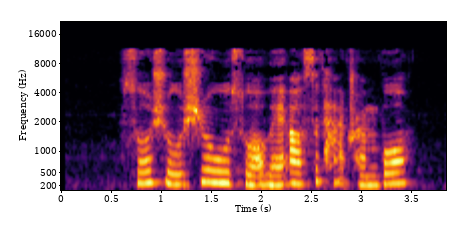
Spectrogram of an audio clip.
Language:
Chinese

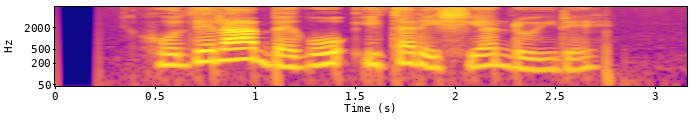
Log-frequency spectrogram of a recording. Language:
Kikuyu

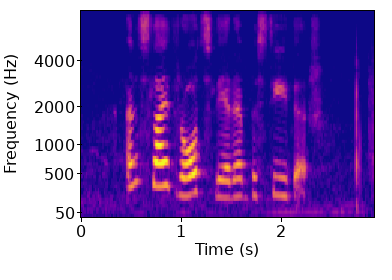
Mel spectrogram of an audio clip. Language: Afrikaans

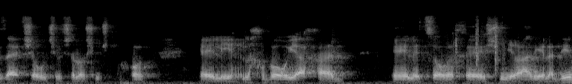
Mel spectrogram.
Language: Hebrew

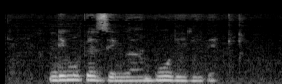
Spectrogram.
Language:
Ganda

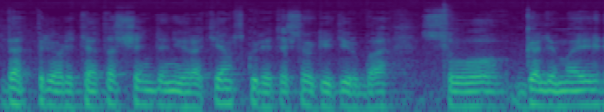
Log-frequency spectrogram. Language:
Lithuanian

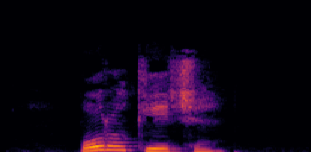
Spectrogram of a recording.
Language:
Mari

